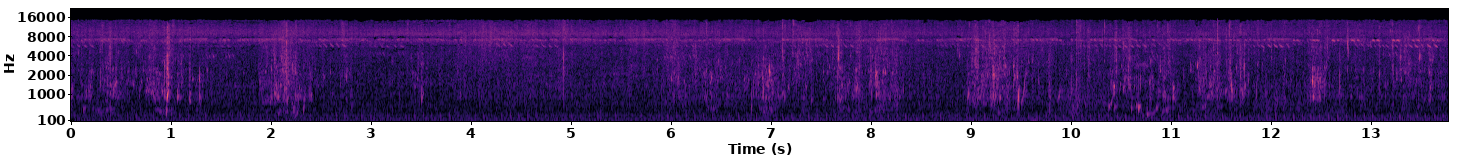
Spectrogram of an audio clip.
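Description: Hands splash and scoop in shallow muddy water.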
